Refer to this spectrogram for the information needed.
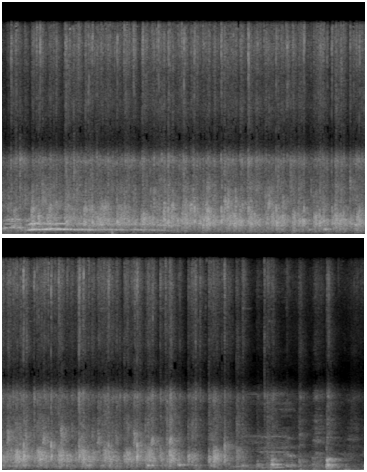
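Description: An audience at a meeting applauds a speaker steadily, a dense wash of many hands clapping at an even loudness that thins and tapers off toward the end.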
